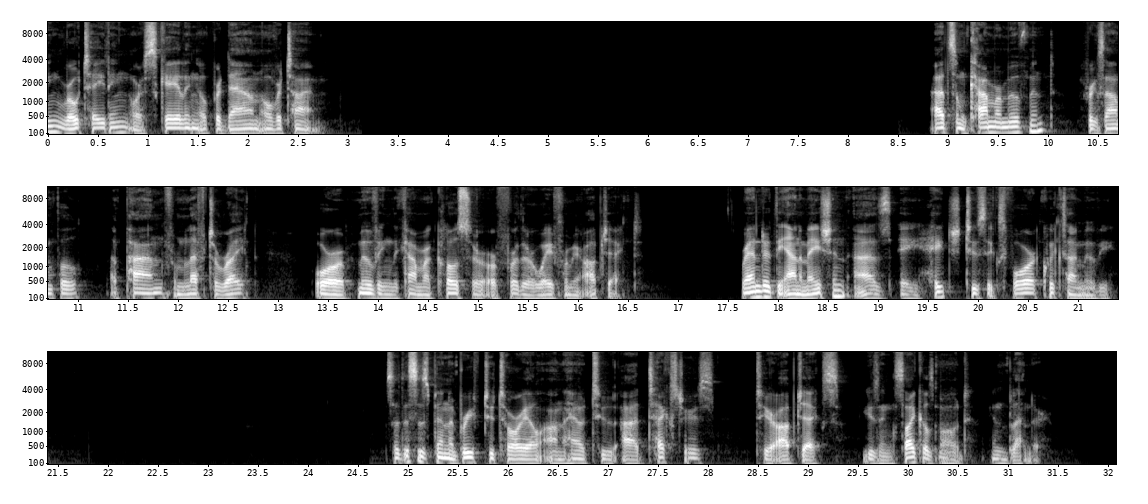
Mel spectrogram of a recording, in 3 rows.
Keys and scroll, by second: 1.0 i, 2.6-6.0 typing, 7.1 i, 10.5-11.2 typing, 13.3 typing, 16.1 typing, 19.4 typing, 20.6-21.4 typing.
